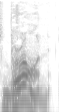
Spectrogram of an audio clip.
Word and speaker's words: Braun: It's pronounced brawn, Eva Braun.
